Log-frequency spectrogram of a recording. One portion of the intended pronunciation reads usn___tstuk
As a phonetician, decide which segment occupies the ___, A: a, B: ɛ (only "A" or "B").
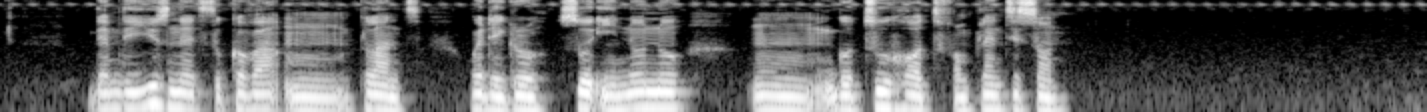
B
